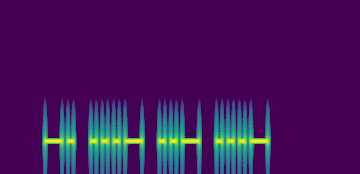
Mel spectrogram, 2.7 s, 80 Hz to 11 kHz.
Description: Morse code, heard as a keyed tone, about 28 wpm, 700 Hz. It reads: NVUV
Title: All Cut Numbers - 4-Digit 28wpm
